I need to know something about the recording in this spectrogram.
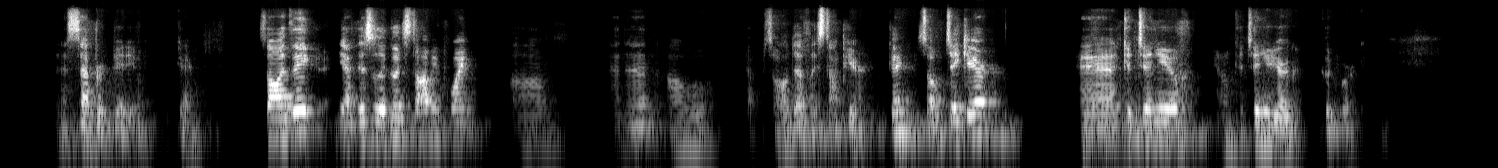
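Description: A middle-aged man speaks calmly and clearly, close to a microphone, as if explaining.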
